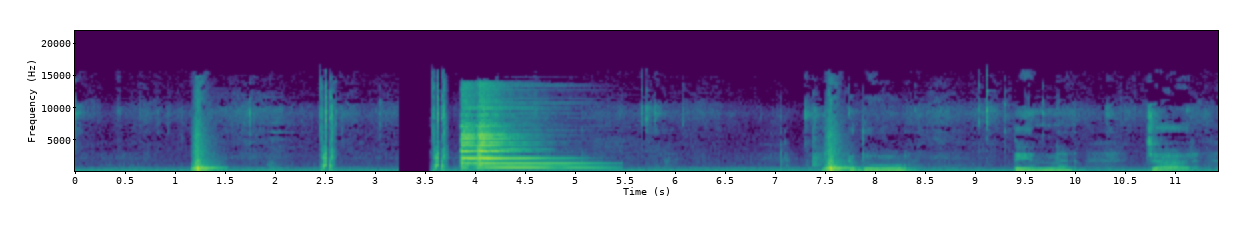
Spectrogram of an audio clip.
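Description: Metal knitting needles click softly against each other.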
